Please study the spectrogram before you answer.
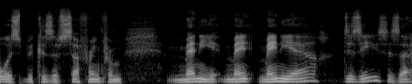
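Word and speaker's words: Ménière: No, that's the nicest way anyone's ever said it's Menieres. Meniere. Okay, but well, no, it's but got no, a accent aigu, so I thought it might.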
